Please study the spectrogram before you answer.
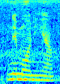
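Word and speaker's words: pneumonia: तो ऐसे ही इंग्लिश में ये है आपका निमोनिया। ठीक है? और स्टार्ट कहां से होता है? पी से। पी क्योंकि साइलेंट है यहां पर।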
